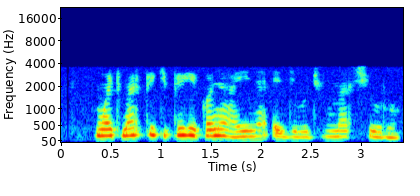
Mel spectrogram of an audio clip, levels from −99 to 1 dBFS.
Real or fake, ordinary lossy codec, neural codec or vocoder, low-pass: real; none; none; 3.6 kHz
